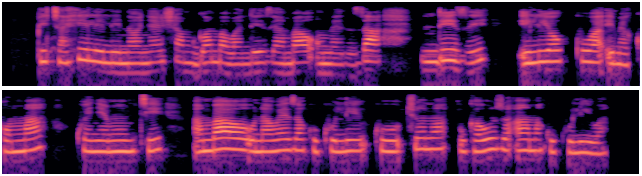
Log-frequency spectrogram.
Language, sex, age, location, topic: Swahili, female, 18-24, Nakuru, agriculture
